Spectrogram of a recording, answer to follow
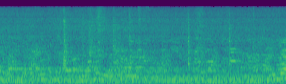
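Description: Hot hibachi griddle sizzling steadily as it is wiped down, with a few sharp clicks about a second in and near three seconds.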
